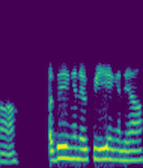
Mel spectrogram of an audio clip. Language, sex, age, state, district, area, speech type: Malayalam, female, 30-45, Kerala, Kasaragod, rural, conversation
